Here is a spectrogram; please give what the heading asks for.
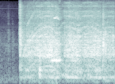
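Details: Overheated Suzuki New Carry, spark plugs removed, cranked on starter only: loud wet hissing spray of coolant blown out of the open plug holes, radiator water low; severe overheat damage, engine to be torn down.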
